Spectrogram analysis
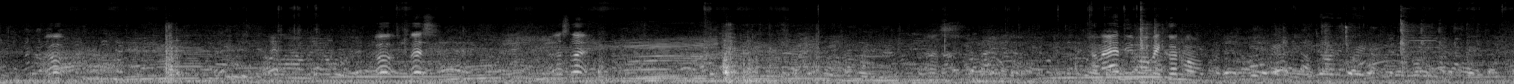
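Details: Big, ill-tempered cattle unloaded from a truck, giving repeated brief lowing calls spread through the recording, mixed with busy human chatter, shouts and engine noise.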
